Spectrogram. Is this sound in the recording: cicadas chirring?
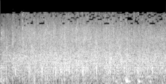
no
